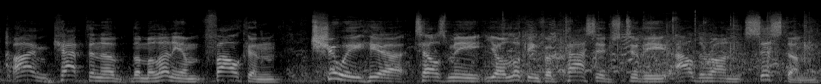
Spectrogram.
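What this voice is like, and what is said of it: Christopher Walken impression, eccentric stresses. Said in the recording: “Walken's line readings are sometimes very eccentric, with accents on words that other actors would be unlikely to accent. Kevin Spacey did an impression of Walken ... Spacey playing Christopher Walken”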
